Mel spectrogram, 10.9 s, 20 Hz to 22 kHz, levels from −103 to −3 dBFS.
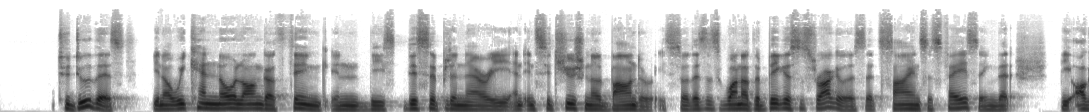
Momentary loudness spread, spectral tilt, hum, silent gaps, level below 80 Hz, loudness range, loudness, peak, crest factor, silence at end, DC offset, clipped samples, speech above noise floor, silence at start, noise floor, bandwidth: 9 LU; -6.5 dB/octave; none; none; -52 dBFS; 3 LU; -22 LUFS; -4 dBFS; 16 dB; 0 s; under 0.1%; under 0.1%; 66 dB; 0.6 s; -87 dBFS; 13.5 kHz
